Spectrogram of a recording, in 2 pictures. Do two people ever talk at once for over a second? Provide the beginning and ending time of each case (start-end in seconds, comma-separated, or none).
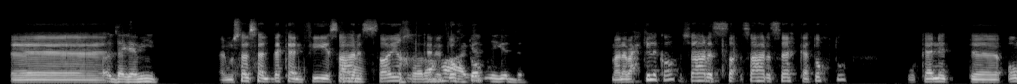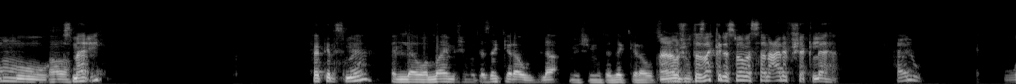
3.4-4.8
